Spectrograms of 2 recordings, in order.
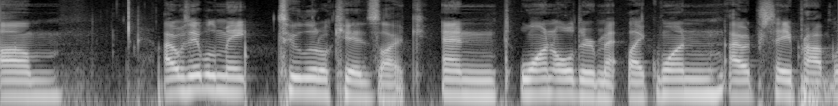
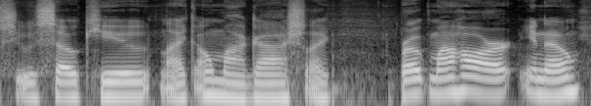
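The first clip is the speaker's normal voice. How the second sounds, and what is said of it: Attempted Southern accent. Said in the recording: “that's me trying to do a southern accent”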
